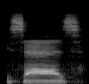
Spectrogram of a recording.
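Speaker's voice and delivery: ordinary delivery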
